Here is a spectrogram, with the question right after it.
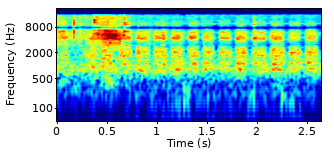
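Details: Einstein, a retriever at play outdoors the day after Christmas 2010, pants hard in quick, even breaths, about four to five per second, airy and hissing, with light background noise and no voices.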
